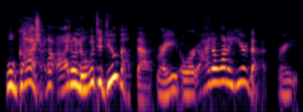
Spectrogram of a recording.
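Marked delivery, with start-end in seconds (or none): 0.1-2.0 high, quick mock helplessness; flustered parent. Voices an overwhelmed, rejecting parent. 2.5-3.4 high-pitched mock refusal; shutting-out parent. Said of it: "showing them that you're shutting out".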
